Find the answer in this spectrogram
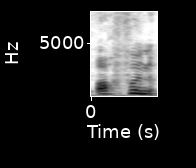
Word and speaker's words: often: this sink in so the T is silent that's all I have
